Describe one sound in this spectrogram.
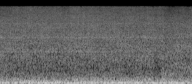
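An energy beam weapon hums and crackles.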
